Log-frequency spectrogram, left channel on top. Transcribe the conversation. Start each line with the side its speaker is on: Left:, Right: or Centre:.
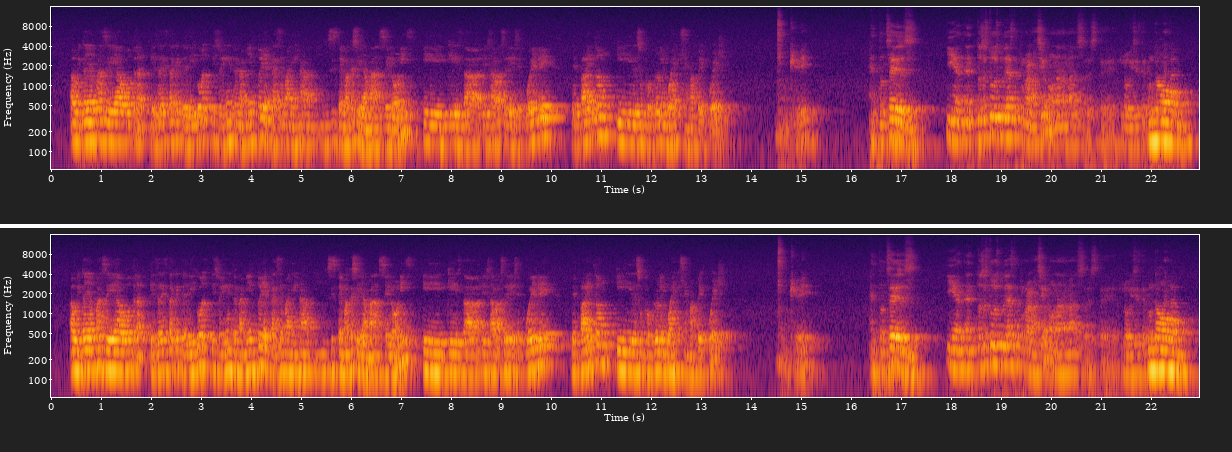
Right: Ahorita ya pasé a otra, que es a esta que te digo, estoy en entrenamiento y acá se maneja un sistema que se llama Celonis y que está es a base de SQL, de Python y de su propio lenguaje que se llama PQL.
Left: Ok. Entonces,
Right: Sí, sí.
Left: ¿y en- entonces tú estudiaste programación o nada más este, lo hiciste por
Right: No,
Left: tu cuenta?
